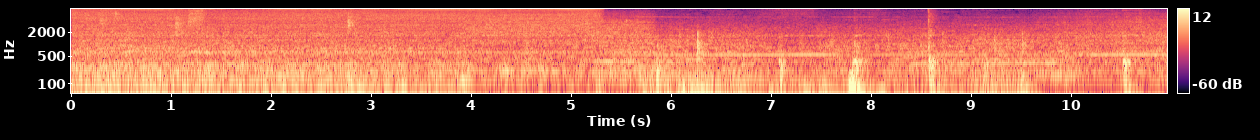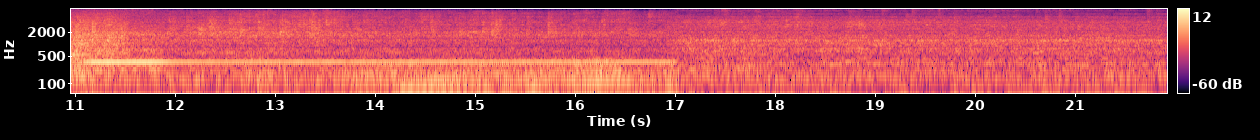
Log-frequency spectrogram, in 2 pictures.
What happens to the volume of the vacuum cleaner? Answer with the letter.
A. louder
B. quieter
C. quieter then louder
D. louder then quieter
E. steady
B.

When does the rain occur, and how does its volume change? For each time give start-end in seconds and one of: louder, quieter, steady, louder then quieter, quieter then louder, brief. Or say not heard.
0.0-21.8 quieter.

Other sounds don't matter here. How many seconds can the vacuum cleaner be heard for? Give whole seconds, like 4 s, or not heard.
22 s.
